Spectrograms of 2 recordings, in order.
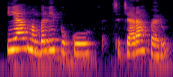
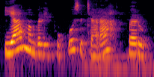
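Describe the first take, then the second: First: A pause comes right after buku. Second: A pause comes right after sejarah. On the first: The history is what is new. "Pada kalimat pertama, yang baru adalah sejarahnya" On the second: The book is what is new. "sedangkan kalimat kedua, yang baru adalah bukunya"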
